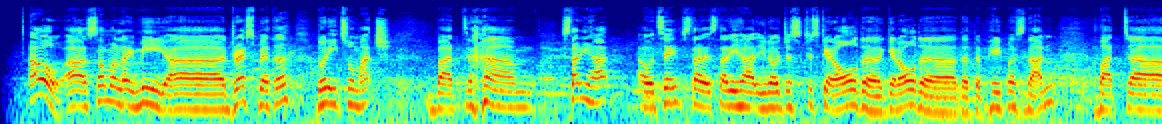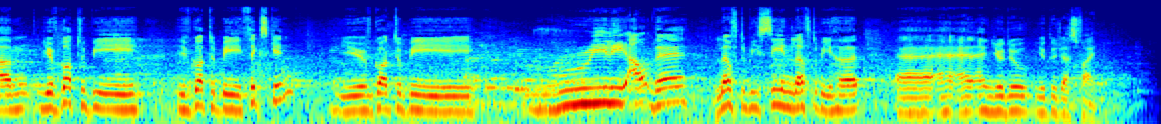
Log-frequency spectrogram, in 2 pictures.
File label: Asian English Interview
